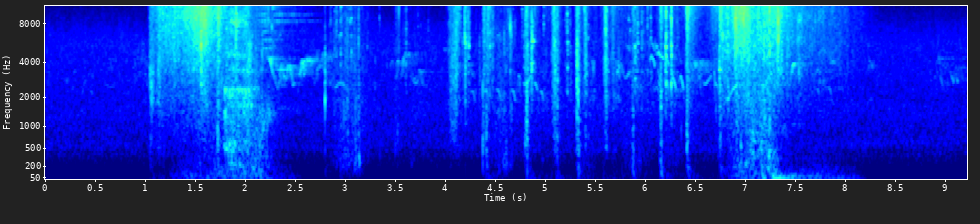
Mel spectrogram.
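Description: Leaves rustle loudly in dense bushes.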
